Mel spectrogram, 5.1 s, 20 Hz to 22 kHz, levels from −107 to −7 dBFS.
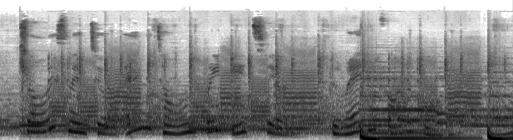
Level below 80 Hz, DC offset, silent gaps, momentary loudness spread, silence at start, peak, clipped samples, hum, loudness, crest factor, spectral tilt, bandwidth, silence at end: -18 dBFS; under 0.1%; none; 7 LU; 0 s; 0 dBFS; under 0.1%; none; -15 LUFS; 12 dB; -6 dB/octave; 13.5 kHz; 0 s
